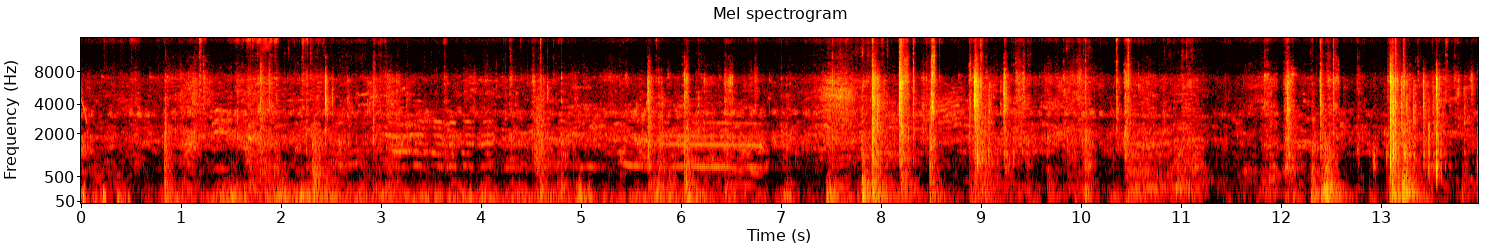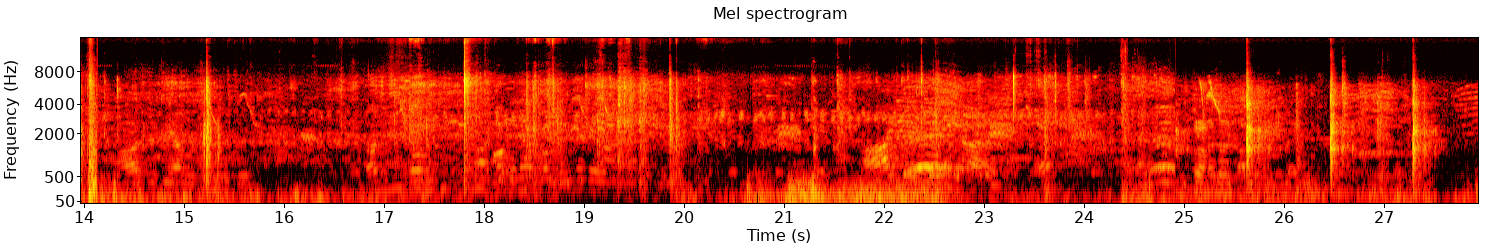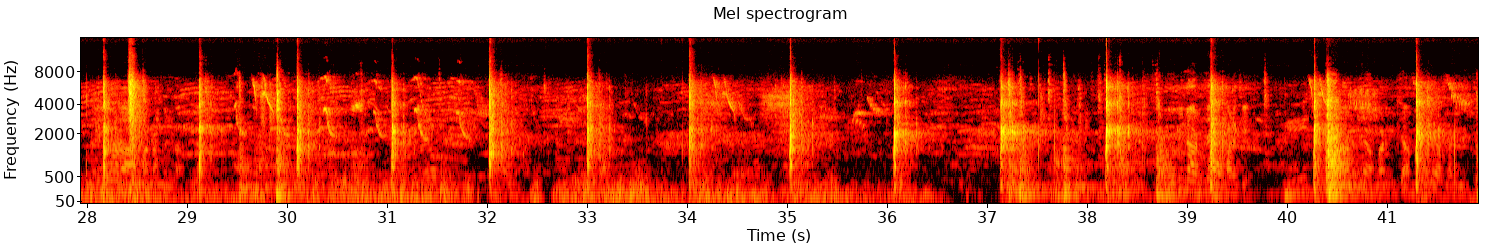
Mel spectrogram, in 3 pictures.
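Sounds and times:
people talking: 0.0s - 8.8s, 14.0s - 16.0s, 16.7s - 27.2s, 27.8s - 33.4s, 38.6s - 41.9s
knocks and clanks of hand work: 37.1s - 41.9s.

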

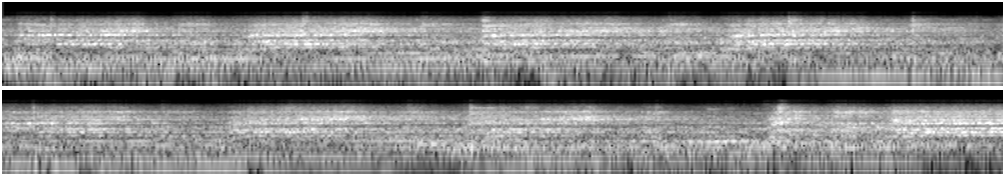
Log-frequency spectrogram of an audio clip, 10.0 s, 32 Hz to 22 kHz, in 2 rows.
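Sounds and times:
choir singing music: 0.0s - 10.0s.

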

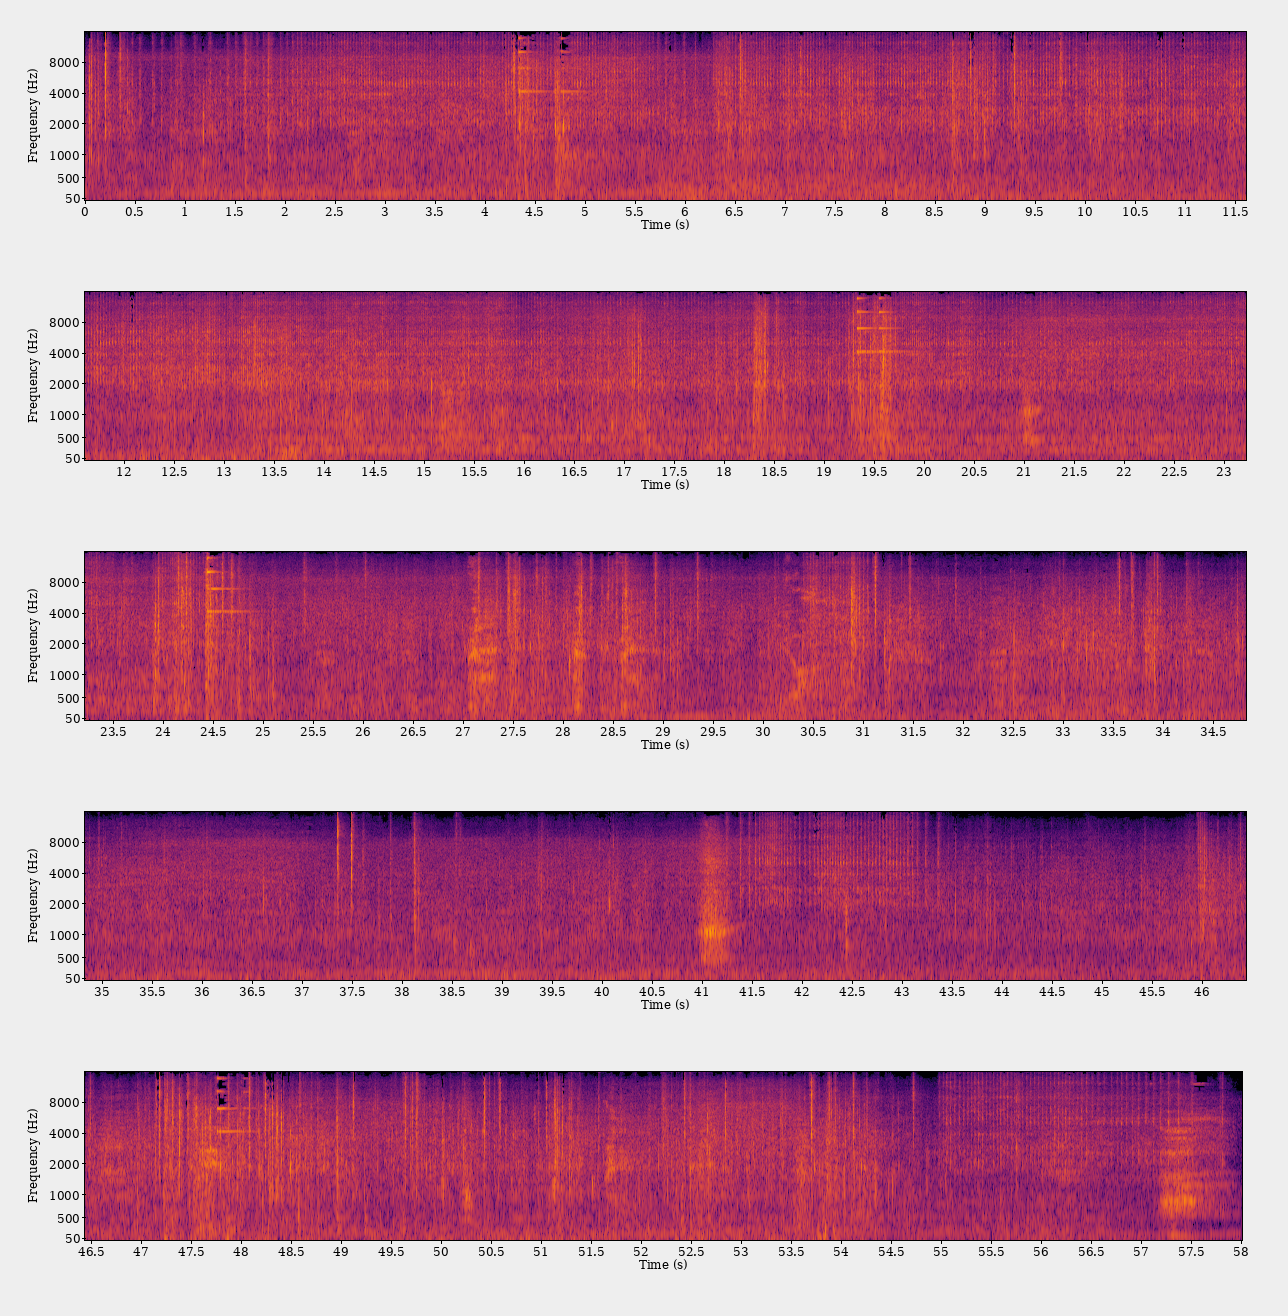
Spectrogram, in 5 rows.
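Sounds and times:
chain and frame rattle: 0.0s - 16.0s, 16.9s - 25.7s, 46.5s - 57.1s
bike tyres rolling on dirt: 0.0s - 57.8s.

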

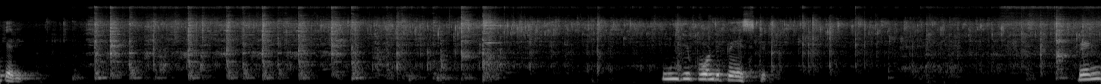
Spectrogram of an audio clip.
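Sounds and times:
food sizzling in hot oil: 0.0s - 11.0s
utensil scraping a pan: 0.8s - 5.1s.

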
